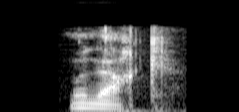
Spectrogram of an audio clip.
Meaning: monarch
- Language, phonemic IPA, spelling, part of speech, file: French, /mɔ.naʁk/, monarque, noun, Fr-monarque.ogg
